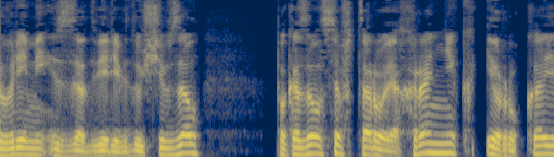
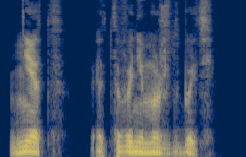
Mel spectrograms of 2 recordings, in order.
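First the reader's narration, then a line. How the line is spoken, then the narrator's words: Halting mutter. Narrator (Russian): осекся, запнулся на секунду, а затем пробормотал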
